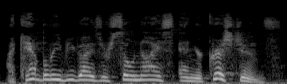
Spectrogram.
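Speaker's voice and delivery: high-pitched comic imitation of an incredulous relative; relative's retold outburst. Angry relative at the door to the visiting couple, high put-on incredulous outburst. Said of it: "this is what he said".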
